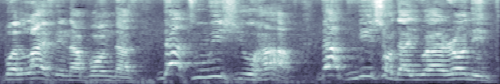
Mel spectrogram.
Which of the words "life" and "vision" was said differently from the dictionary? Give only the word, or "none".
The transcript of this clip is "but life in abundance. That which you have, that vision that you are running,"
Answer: vision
